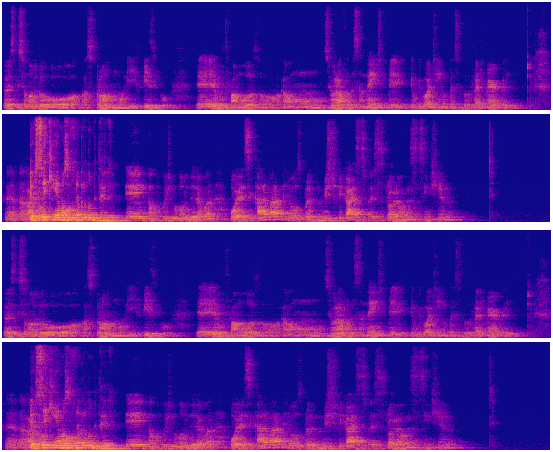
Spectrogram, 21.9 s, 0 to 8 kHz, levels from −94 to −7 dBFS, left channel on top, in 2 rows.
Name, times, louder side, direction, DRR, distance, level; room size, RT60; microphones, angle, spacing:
voice 1, 0.0-10.2 11.0-11.8 12.1-12.7 13.4-20.0, left 1 dB, 25° left, 0 dB, 0.5 m, -39 dB
voice 2, 11.5-13.2, left 2 dB, 70° left, 2 dB, 0.6 m, -27 dB
6.3 x 2.7 x 2.8 m, 0.93 s
head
